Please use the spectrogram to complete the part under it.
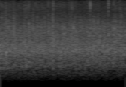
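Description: Church congregation applauding together, a dense steady patter of many hands clapping at once, sustained evenly and fairly soft throughout without voices.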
